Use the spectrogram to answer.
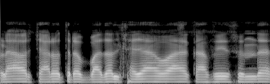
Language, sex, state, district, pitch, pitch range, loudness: Hindi, male, Chhattisgarh, Kabirdham, 125 Hz, 120-125 Hz, -16 LUFS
